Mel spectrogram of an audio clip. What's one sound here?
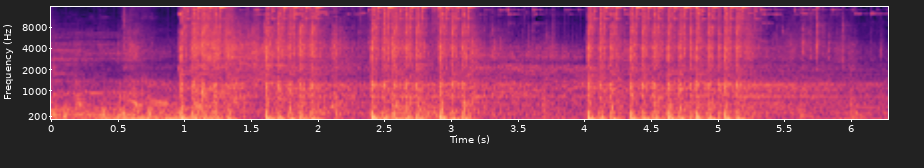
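A rifle fires rapid bursts of shots that echo.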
